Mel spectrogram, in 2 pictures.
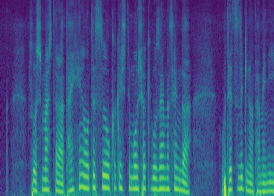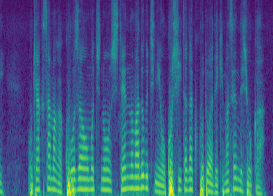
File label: Ja JP narrow; watson stt; bluemix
